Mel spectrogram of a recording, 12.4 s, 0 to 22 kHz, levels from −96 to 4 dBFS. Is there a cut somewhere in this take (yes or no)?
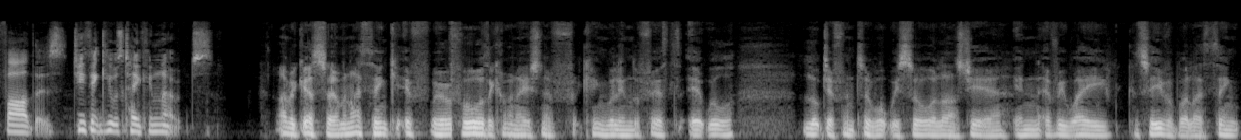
yes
